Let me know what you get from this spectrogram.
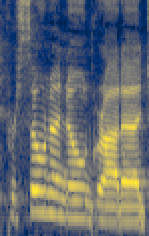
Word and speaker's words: persona non grata: Second of all, it's persona non grata. Do not pronounce it like potatoes au gratin.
